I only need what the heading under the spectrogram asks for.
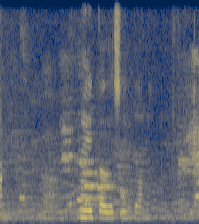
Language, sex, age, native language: Icelandic, male, 8, Icelandic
